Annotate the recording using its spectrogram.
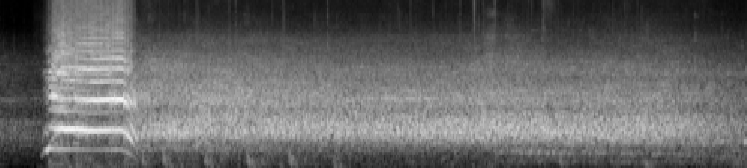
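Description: A man's loud held shout about half a second in, dipping in pitch as it ends, followed by steady arena crowd noise as a shootout save ends an ice hockey game.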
